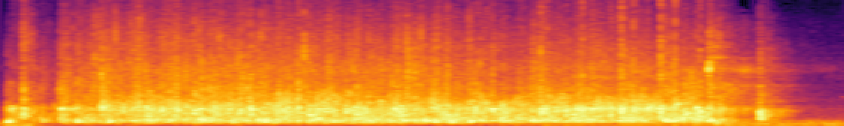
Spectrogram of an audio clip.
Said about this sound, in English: All right, now I know, again, there are a lot of family and friends in here and I ordinarily wouldn't do this, but if you want to applaud the defendants and all involved, you may do that at this time.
